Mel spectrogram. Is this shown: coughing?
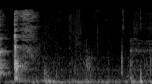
yes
